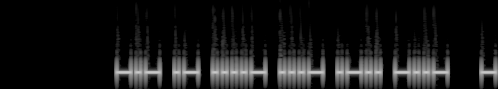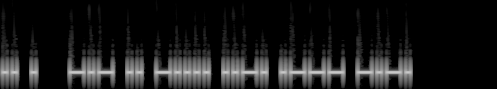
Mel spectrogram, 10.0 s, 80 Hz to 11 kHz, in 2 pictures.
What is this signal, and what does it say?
Morse code, heard as a keyed tone, about 25 wpm, 700 Hz. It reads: KA4VLX DE KI6FJC
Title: USA Callsign DE Callsign - 6 Characters - 25wpm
